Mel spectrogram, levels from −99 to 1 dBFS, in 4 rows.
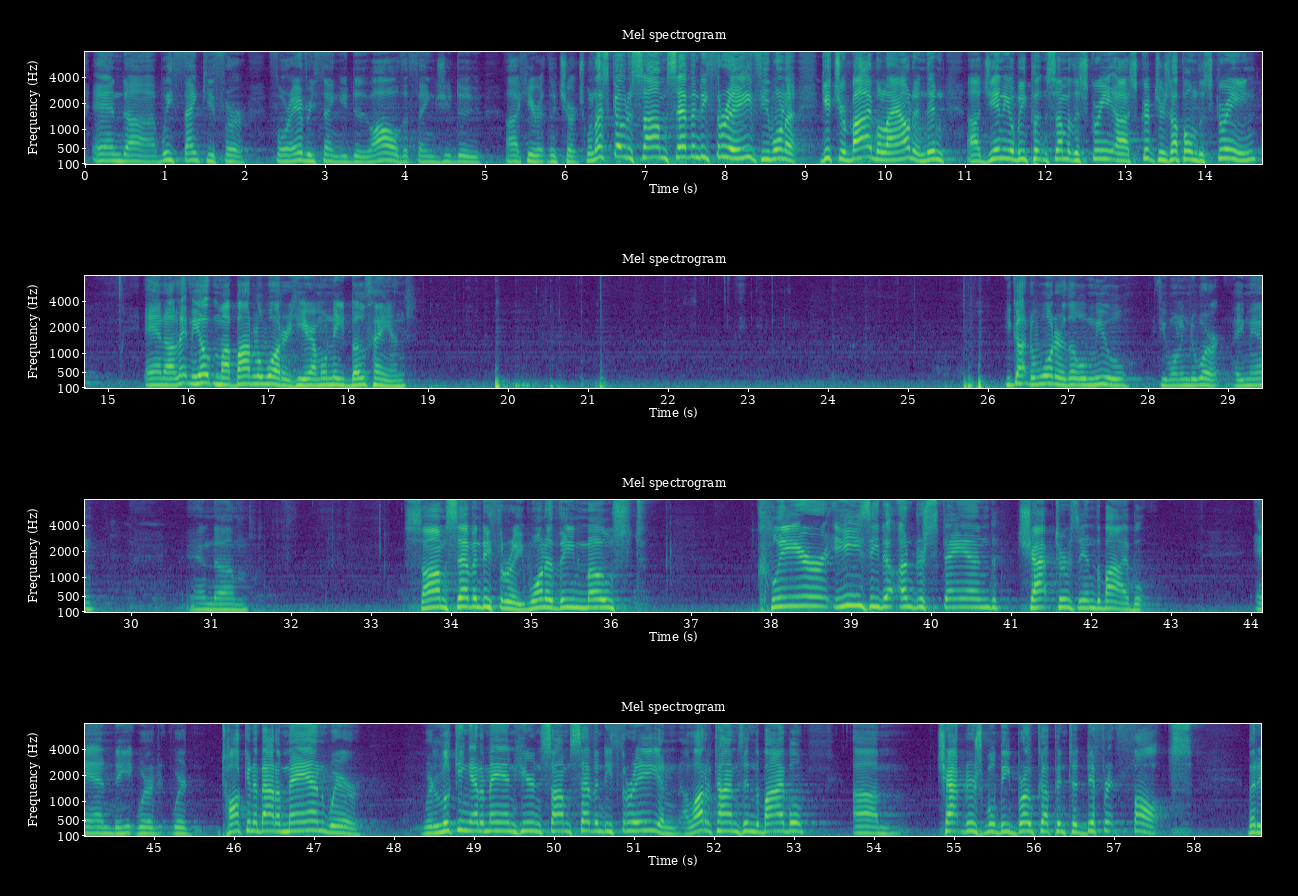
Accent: American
